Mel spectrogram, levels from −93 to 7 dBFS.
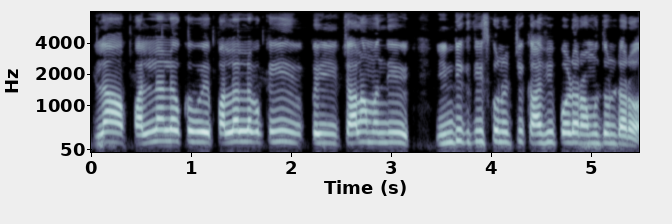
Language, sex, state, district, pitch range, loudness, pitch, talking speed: Telugu, male, Andhra Pradesh, Anantapur, 200-225 Hz, -14 LUFS, 210 Hz, 130 wpm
